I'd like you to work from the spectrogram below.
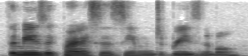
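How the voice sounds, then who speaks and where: Tech-show sidekick, congested and gravelly, mostly quick agreeable interjections. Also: medium pitch, lively intonation. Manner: brief, agreeable replies. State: stuffed up, losing voice. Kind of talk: casual tech review chat.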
